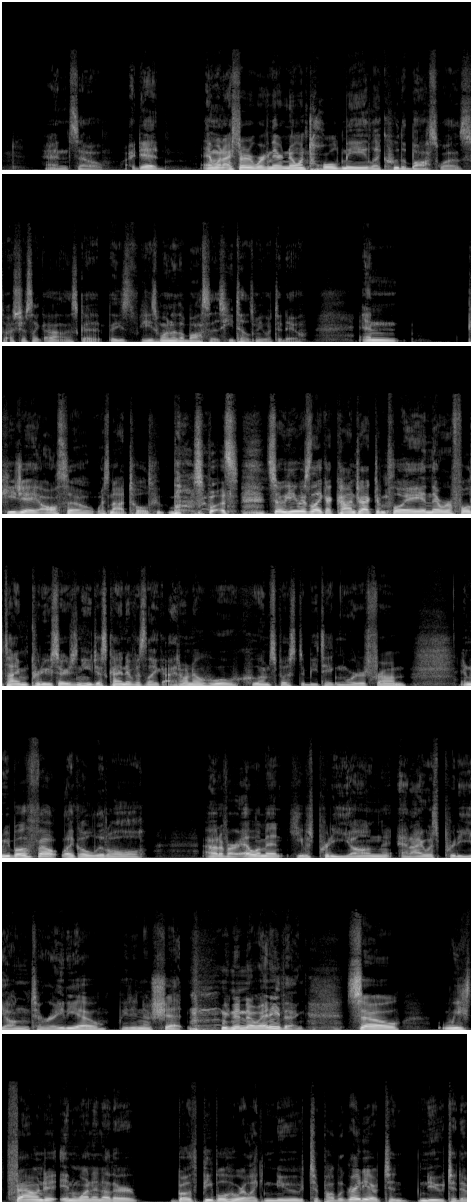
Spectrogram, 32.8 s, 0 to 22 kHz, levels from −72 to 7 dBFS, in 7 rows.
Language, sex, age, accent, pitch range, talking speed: English, male, 30-49, American, 105-145 Hz, 235 wpm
